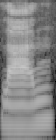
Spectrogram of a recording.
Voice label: "lan5", taiwanese syllables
